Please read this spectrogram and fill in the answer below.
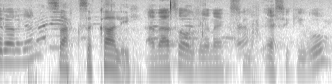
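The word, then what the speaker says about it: Saxacalli: Saxakali.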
